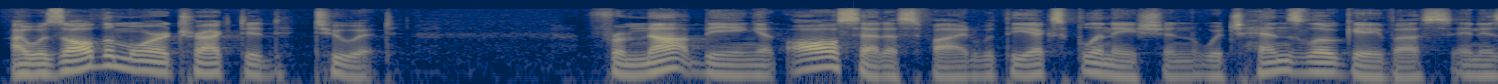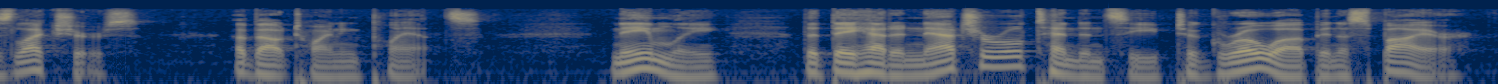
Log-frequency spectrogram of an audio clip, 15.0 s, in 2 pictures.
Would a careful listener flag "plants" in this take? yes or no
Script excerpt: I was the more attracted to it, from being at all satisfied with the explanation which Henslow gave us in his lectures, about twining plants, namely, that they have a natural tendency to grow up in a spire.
no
